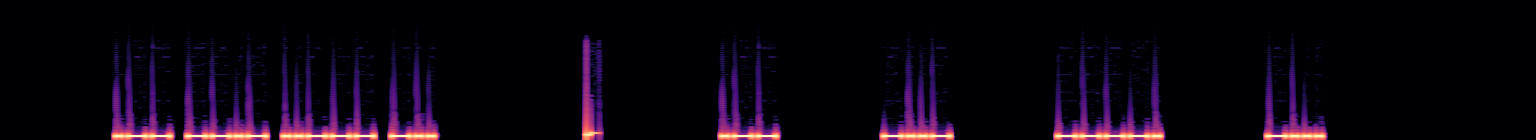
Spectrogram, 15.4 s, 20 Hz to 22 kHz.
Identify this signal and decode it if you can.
Morse code, heard as a keyed tone, about 20 wpm, spaced as for 10 wpm, 700 Hz. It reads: WQ2D WX9B
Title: USA Call Signs - 4 Characters - 6x Character Spacing - 20wpm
